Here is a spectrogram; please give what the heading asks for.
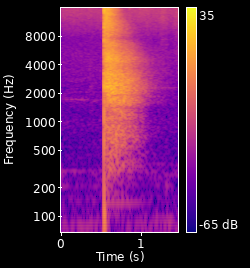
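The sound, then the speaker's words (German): One loud hand clap gives a sharp crack, then a bright ringing tail that fades over about half a second, with only faint background noise around it. “Das hat richtig geklatscht, das hat richtig gescheppert hier.”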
